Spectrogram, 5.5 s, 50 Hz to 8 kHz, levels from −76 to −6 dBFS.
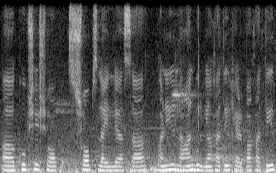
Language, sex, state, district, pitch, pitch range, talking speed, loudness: Konkani, female, Goa, North and South Goa, 195 Hz, 190-210 Hz, 130 wpm, -14 LUFS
